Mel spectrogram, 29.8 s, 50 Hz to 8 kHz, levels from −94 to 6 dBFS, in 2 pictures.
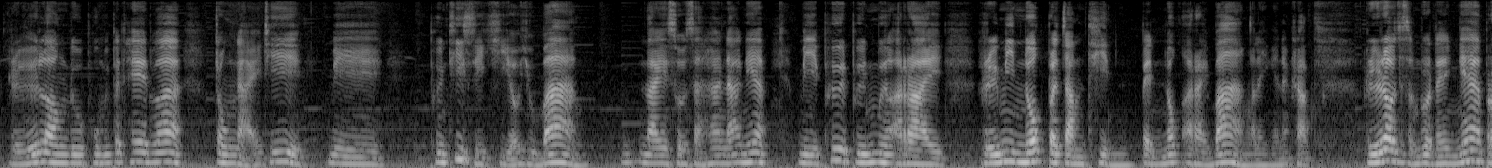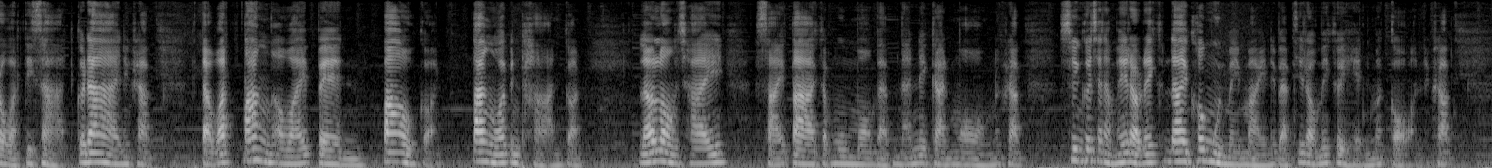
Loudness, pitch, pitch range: -28 LUFS, 130 Hz, 105-150 Hz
